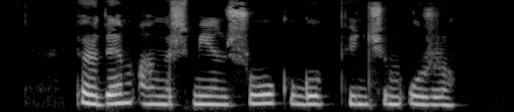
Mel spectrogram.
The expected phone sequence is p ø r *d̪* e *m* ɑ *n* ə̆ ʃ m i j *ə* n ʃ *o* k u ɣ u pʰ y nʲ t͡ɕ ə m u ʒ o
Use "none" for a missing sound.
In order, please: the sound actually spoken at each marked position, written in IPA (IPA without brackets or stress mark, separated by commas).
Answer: d̪, m, ŋ, ə, u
